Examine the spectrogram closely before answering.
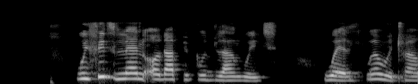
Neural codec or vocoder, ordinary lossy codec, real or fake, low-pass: codec, 16 kHz, 4 kbps, X-Codec, HuBERT features, trained on general audio; none; fake; 7.2 kHz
